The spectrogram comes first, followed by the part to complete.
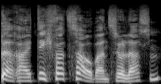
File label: loading, de; cookie run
